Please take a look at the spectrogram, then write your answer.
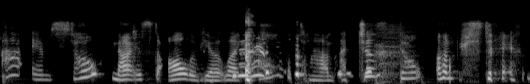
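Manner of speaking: aggrieved, grumbling complaint. Imagining Dad leaving the room, imitating him muttering under his breath. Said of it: "just under his breath be like".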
